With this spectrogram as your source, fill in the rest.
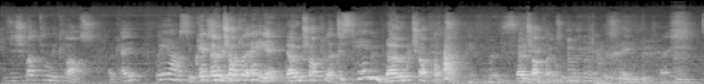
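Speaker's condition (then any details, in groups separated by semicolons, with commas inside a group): No condition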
